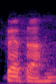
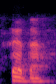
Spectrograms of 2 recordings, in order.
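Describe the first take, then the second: First: The word begins with a th sound. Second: The word begins with an s sound. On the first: This is how it is said in Spain. "if you're in Spain, they are gonna say zeta ... so they would say theta" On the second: This is how it is said in Latin America. "if you go to Latin American countries, you have to say just theta"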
